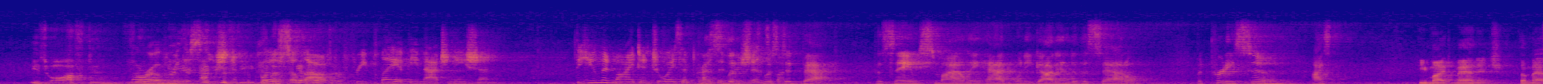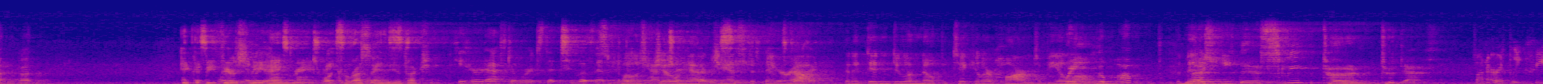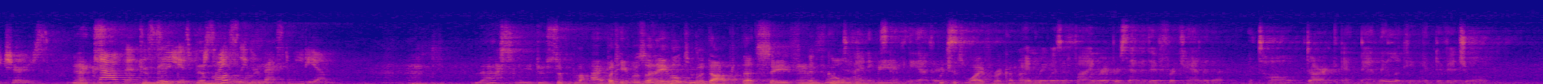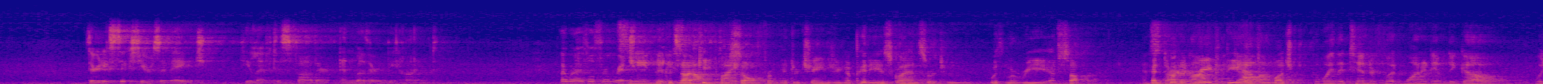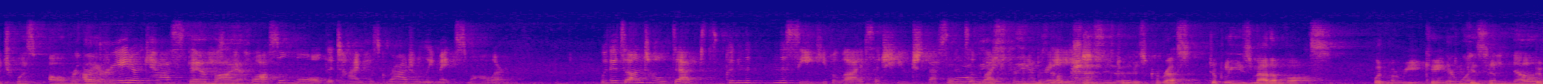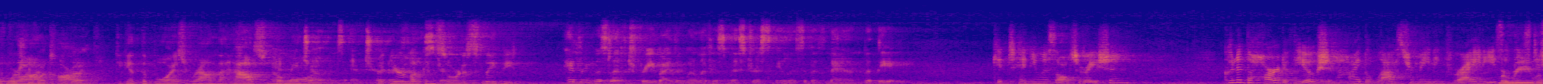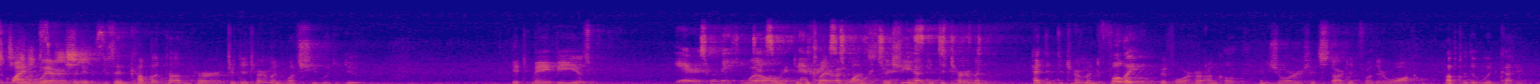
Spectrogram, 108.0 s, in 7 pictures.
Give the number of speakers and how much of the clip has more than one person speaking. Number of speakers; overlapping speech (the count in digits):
5, about 32%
